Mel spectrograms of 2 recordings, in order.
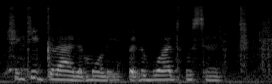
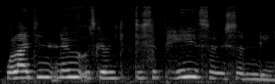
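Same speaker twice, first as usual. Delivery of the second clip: louder, higher storybook protest; defensive; 5 semitones higher, 10 dB louder than usual. A narrator's reading. Molly excuses herself to Chinky, defensively. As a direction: protest like a child being blamed.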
